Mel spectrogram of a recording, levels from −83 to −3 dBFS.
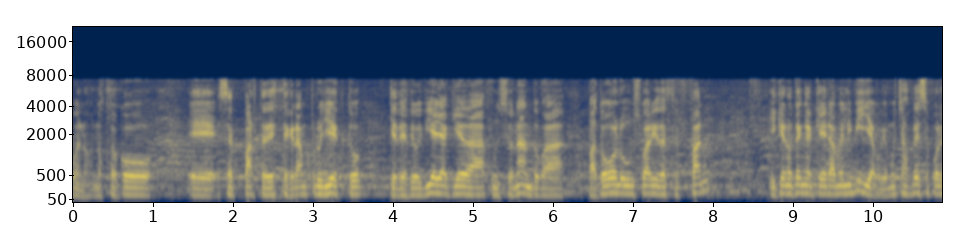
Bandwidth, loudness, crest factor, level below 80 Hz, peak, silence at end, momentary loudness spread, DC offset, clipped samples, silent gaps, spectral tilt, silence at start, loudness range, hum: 7.8 kHz; -18 LUFS; 18 dB; -62 dBFS; -2 dBFS; 0 s; 11 LU; under 0.1%; under 0.1%; none; -2.5 dB/octave; 0 s; 2 LU; none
